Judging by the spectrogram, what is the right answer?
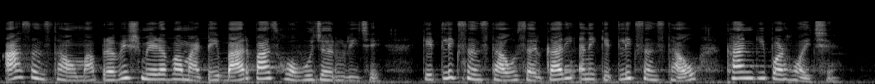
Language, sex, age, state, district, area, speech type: Gujarati, female, 18-30, Gujarat, Mehsana, rural, spontaneous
